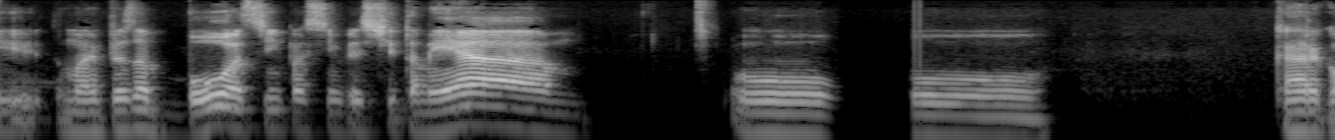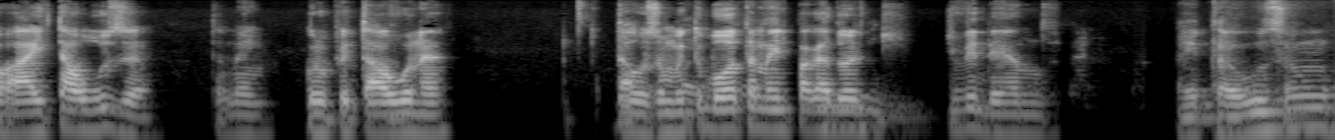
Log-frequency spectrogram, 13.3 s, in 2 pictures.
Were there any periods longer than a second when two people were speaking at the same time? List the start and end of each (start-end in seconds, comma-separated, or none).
9.9-11.3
